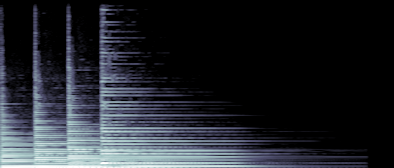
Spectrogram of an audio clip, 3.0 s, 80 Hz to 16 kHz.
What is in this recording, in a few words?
D Major Flat 5th Guitar; arpeggiated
